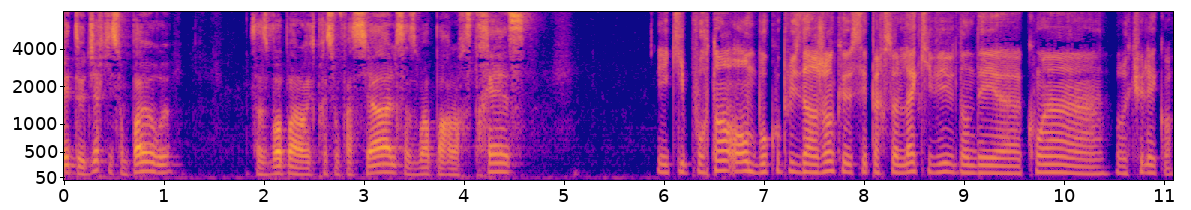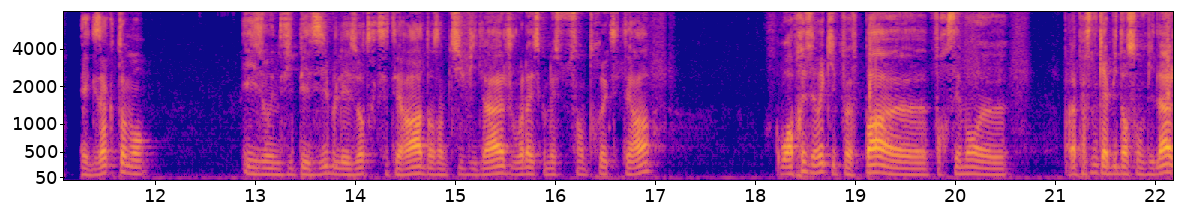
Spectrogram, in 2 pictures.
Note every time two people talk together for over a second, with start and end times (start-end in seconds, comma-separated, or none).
none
